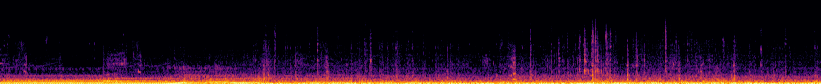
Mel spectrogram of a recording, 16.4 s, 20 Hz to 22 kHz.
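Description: Off-road 4x4's engine running, heard from inside the cabin, with its note shifting about three and a half seconds in. Frequent clicks and knocks ride over it as the vehicle bumps along a rough dirt track.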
